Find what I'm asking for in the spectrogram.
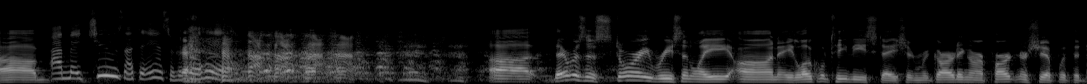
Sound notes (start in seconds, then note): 4.5 laughter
